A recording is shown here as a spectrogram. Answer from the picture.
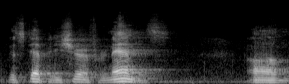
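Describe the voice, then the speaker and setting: Fairly slow speech from a man with a fairly low pitch, over noticeable background noise. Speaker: pastor hosting the event. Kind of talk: sermon-style host speech at a church event.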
